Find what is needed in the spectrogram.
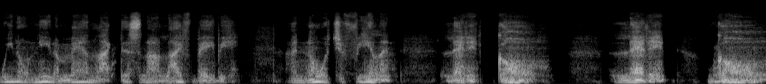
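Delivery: deep, very slow, drawn-out voice. Quoting a favorite Rocky II line to Apollo as Tony Burton impression. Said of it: "I actually do an impression of the late, great Tony Burton".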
